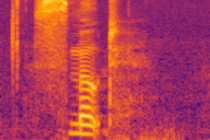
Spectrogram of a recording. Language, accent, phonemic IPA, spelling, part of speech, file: English, US, /smoʊt/, smote, verb, En-us-smote.ogg
- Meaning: 1. simple past of smite 2. past participle of smite 3. simple past of smight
